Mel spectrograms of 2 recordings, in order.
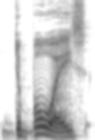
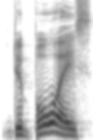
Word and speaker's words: Du Bois: Du Bois differently. I was pronouncing his surname as Dubois, as I had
